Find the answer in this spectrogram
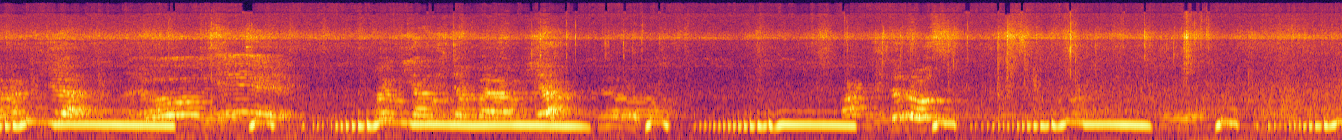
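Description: A Barbary dove gives long, low, steady coos, each drawn out for a second or more with a rough rolling start, repeated about every two seconds.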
